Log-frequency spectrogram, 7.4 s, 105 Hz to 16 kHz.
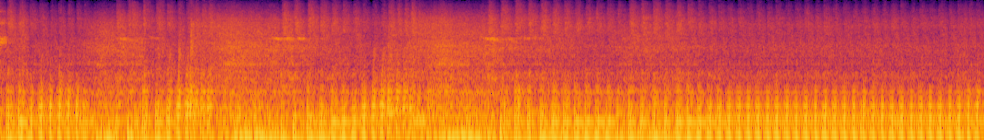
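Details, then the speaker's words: Modified Foxbody Mustang V8, first run on new custom stainless exhaust with oxygen sensor fitted, holes sealed, clamps tight: deep steady burbling idle, even pulses, no ticking, puffing or rattles; normal idle. "So now we're going to start it up for the first time. All the holes sealed up, all the clamps tight."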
